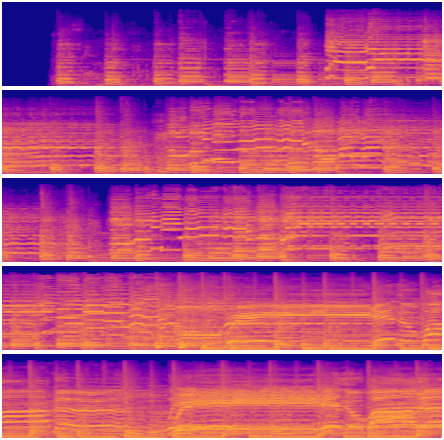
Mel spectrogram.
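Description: Instrumental intro of an acoustic string-band gospel-blues song. Plucked strings set a rhythm about half a second in, a harmonica melody with bending notes joins a few seconds later, and a low bass line comes in about fifteen seconds in.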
